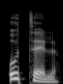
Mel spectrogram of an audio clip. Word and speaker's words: hôtel: Et il insiste sur le H toujours mué. Il donne l'exemple de hôtel prononcé hôtel.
